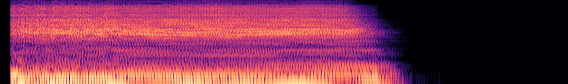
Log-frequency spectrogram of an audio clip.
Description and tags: Here's another horn I made. It was stupid simple to make, however I liked the sound of it so I thought I'd upload it. I was inspired the capital ship horns in Elite:Dangerous that sound off whenever they drop in or out of hyperspace. This one is without reverberation.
